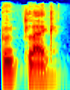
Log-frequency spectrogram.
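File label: "bootleg", British English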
